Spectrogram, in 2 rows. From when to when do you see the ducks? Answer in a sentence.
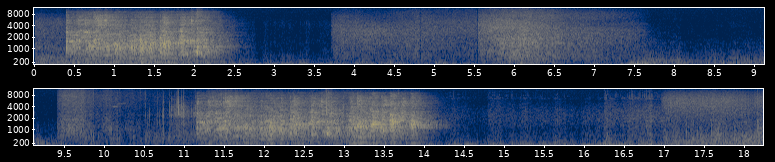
The ducks can be heard from 0.3 to 2.4 s and from 11.2 to 14.0 s.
